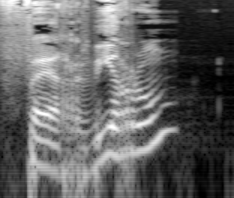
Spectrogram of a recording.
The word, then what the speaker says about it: Verwirrung: Yo te Y hoy vamos a saber qué significa di con ahí, con acento, bien acento fuerte suizo. Di Verwirrung, que se escribe V-E-R-W-I-R-R-U-N-G, y no es otra cosa que una confusión.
